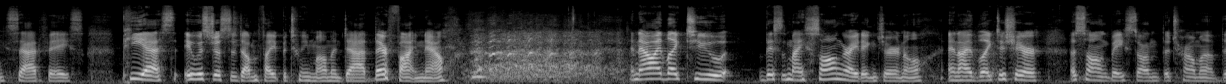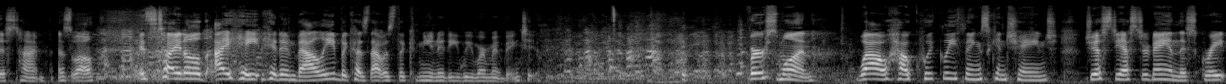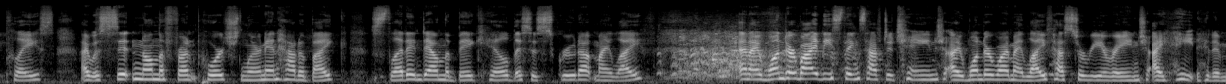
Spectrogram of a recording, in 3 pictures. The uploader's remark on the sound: Recorded live at Yuk Yuk's in Calgary.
